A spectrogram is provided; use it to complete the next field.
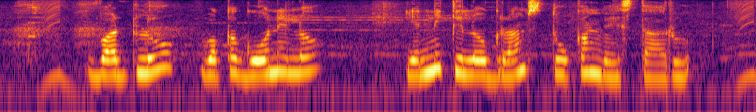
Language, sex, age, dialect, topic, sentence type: Telugu, female, 18-24, Southern, agriculture, question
